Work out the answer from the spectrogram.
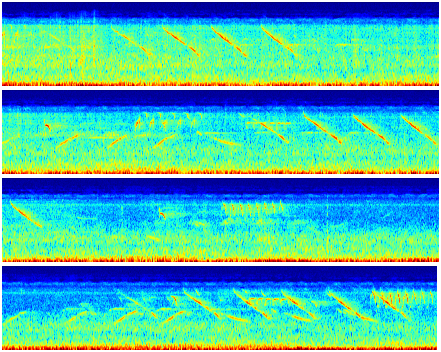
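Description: Birds singing: runs of quick, sharply falling whistled notes repeated throughout, over a steady low rumble.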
